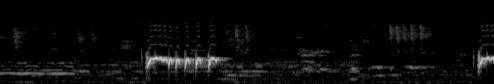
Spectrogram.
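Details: A local, persistently vocal zebra dove delivers one quick stuttered coo of several rolling notes, then begins another at the end; scattered high chirps from other birds fill the gap.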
